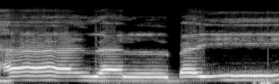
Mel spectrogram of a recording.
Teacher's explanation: বাই এক আলিফ টেনে তাকে সাকিন করতে হবে, কারণ লিনের হরফের বামের হরফে ওয়াকফ হইলে মধ্যে লিন এক আলিফ টানিয়া পড়িতে হয়।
